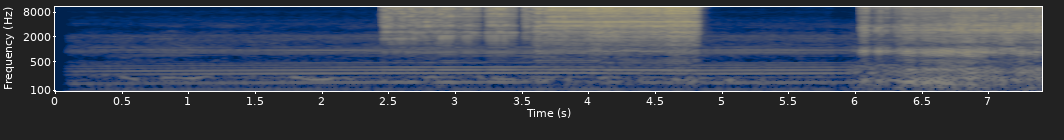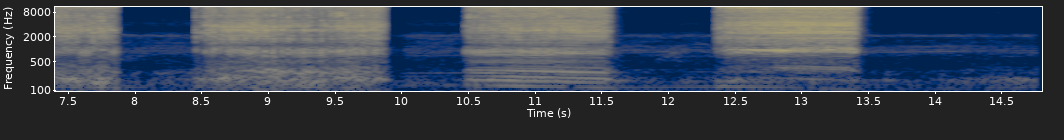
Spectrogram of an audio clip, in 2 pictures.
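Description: Small DVD-player motor spinning a sandpaper-covered DVD disc, humming steadily, then five scraping bursts of one to two seconds each as a utility knife blade is pressed against the spinning sandpaper and lifted off again.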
